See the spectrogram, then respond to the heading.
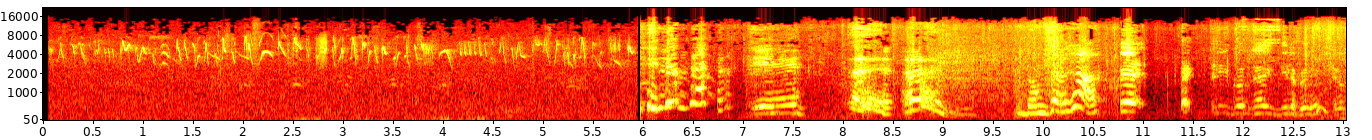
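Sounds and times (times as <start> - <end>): small birds chirping: 0.1 - 6.1
faint steady hiss: 6.0 - 13.0.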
